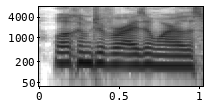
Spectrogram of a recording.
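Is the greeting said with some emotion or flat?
flat. The greeting is said flatly, without emotion. "she said it with less emotion than I just did"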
